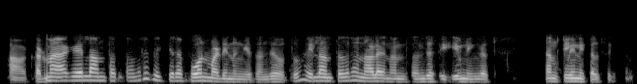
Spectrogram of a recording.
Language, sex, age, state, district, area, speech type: Kannada, male, 30-45, Karnataka, Chitradurga, rural, conversation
